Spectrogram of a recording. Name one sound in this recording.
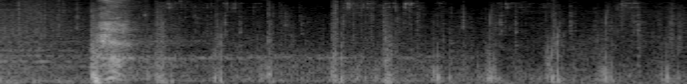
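Heavy footsteps thud steadily on stone.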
